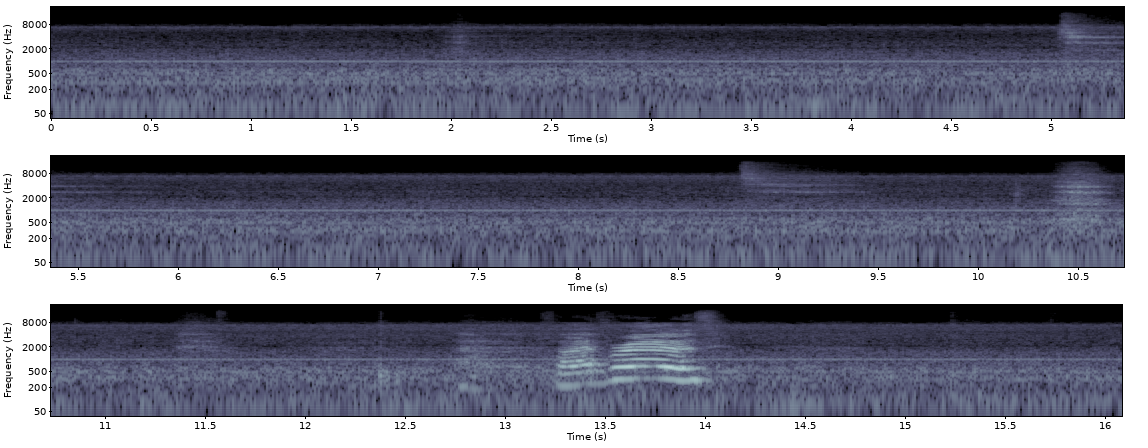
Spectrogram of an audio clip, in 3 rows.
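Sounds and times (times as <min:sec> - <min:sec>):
woman breathing hard: 0:01.8 - 0:03.0, 0:05.0 - 0:06.1, 0:08.8 - 0:09.6, 0:10.2 - 0:13.3.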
